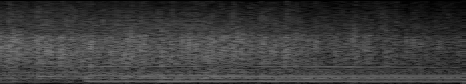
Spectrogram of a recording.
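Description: A church congregation at a Sunday evening worship service claps steadily in a large hall, a dense even patter over a sustained organ-like drone that fades slightly toward the end.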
